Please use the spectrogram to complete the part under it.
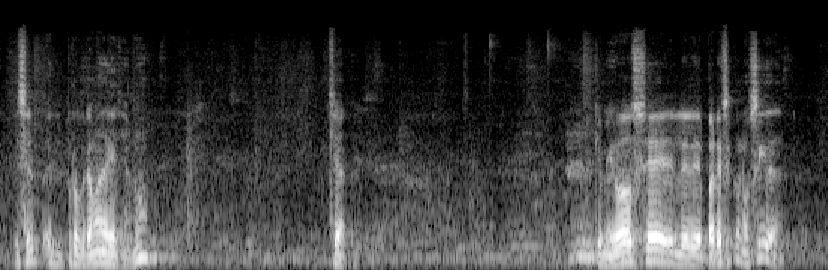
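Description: A young man speaks into a phone with emotion, close by.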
